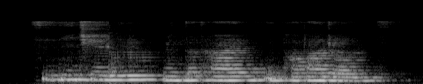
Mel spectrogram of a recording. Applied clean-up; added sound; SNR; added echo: neural separator model SepFormer DNS4.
